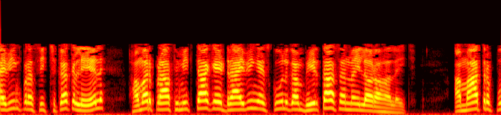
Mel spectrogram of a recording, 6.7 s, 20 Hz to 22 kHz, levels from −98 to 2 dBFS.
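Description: MP3 compression damage runs throughout this speech recording: nothing sounds above 4.5 kHz, and watery, swirling artefacts are plainly audible, likely from an encoder starved at roughly 24 kbps.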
